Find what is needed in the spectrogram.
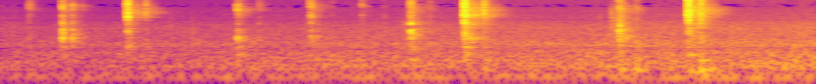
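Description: Typing on a computer keyboard: separate key clicks at an uneven pace, with short pauses between them.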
